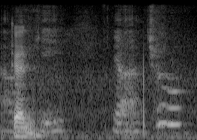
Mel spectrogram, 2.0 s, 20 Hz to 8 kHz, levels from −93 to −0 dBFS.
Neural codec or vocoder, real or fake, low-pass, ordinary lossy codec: none; real; 7.2 kHz; none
